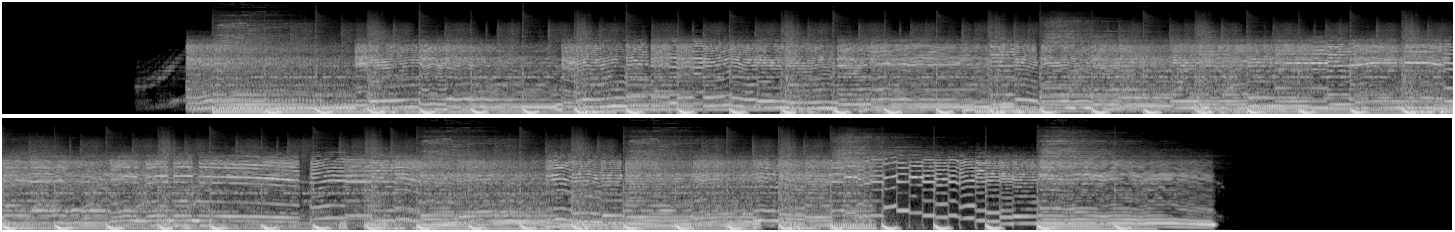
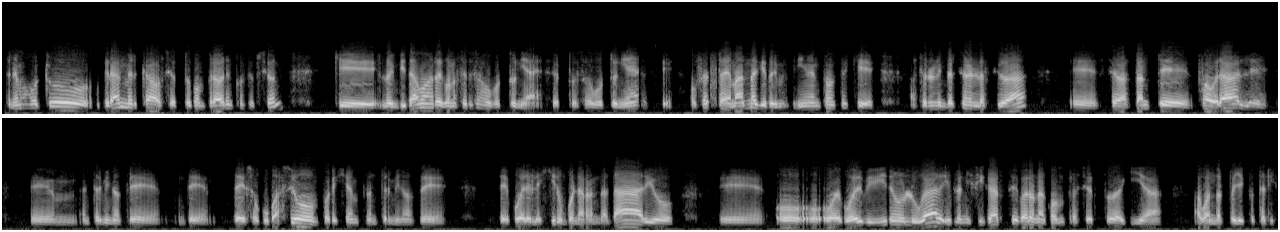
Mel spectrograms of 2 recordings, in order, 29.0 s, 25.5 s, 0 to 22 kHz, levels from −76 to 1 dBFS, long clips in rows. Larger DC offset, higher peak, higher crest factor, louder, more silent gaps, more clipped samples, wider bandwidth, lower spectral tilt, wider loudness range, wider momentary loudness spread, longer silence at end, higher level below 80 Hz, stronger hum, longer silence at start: neither; about the same, -2 dBFS vs -2 dBFS; about the same, 14 dB vs 18 dB; first, -15 LUFS vs -20 LUFS; neither; neither; first, 15.5 kHz vs 5 kHz; second, -5 dB/octave vs -7 dB/octave; about the same, 3 LU vs 3 LU; second, 3 LU vs 10 LU; first, 2.35 s vs 0.05 s; first, -24 dBFS vs -54 dBFS; neither; first, 1.65 s vs 0.05 s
